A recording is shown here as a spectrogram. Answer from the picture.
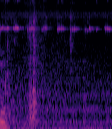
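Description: A cricket chirping steadily in short, high-pitched pulses, with a brief rustle of handling about half a second in.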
